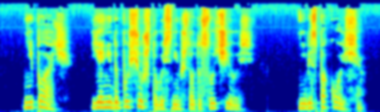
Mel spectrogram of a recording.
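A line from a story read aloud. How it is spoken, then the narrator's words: Quiet, confident. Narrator (Russian): Ни секунды не сомневаясь, тихо сказал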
